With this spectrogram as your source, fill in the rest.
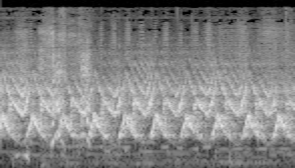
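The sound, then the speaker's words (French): A passing police car's siren in New York yelps in fast, repeating rising-and-falling sweeps, about two or three per second, loud and steady throughout with a low rumble of traffic underneath and no talking. “Voilà, ça c'est la voiture de police qui est passée.”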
